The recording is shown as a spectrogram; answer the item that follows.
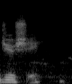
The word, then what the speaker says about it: Jushi: It's really Jushi. I'm just I don't know. Spelled uh, a. it's spelled J U S H I Holdings.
